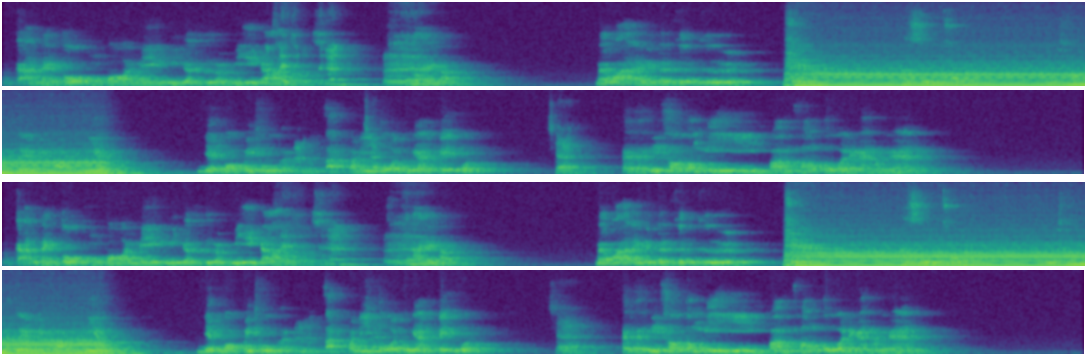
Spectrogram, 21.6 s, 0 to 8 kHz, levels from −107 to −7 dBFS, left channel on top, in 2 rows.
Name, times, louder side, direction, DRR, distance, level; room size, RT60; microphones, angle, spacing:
voice 1, 0.1-2.8 4.0-4.6 5.9-7.4 7.8-8.2 9.0-9.8 10.4-11.9 12.8-15.6 17.0-20.0, right 2 dB, 40° right, -3 dB, 0.5 m, -27 dB
voice 2, 2.6-3.5 3.8-4.5 13.8-13.9 14.5-14.7 16.4-16.6 17.8-17.9, left 3 dB, 65° left, 3 dB, 0.3 m, -33 dB
sound 1, 7.8-11.9, equal, 80° right, 0.7 m, -22 dB
2.4 x 2.1 x 3.1 m, 1.1 s
head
